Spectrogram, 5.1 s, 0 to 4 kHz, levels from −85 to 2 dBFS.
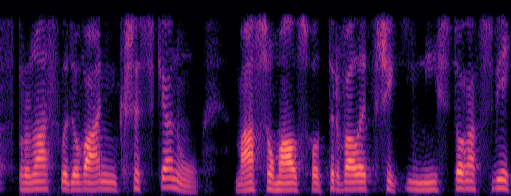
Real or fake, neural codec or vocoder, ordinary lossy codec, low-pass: fake; codec, 16 kHz, about 1 kbps, DyCAST, with the encoder's durations; none; 3.6 kHz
